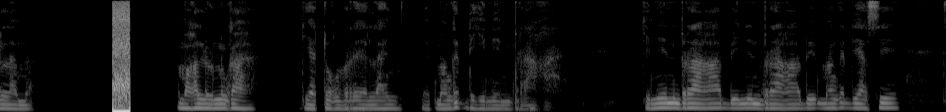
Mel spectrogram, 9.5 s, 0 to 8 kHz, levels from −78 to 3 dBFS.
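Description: At 1.14 s there's a short burst of file tags played as audio, running to 1.30 s. A block of text metadata got read as sample data, so you hear a loud, raspy blast of static lopsided to one side, with hard on and off edges.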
